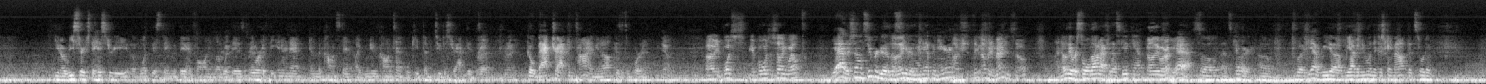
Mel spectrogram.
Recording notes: live at the Santa Cruz Boardroom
